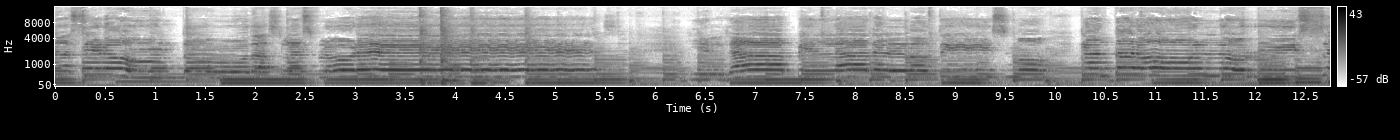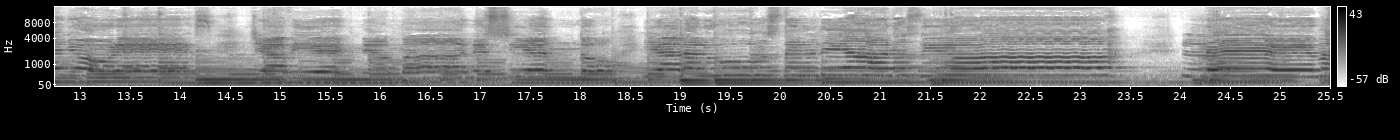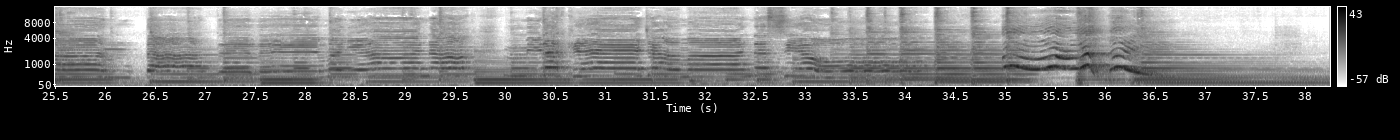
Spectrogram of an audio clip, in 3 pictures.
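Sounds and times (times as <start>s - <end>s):
Mexican birthday song: 0.0s - 5.6s, 6.3s - 37.1s.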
